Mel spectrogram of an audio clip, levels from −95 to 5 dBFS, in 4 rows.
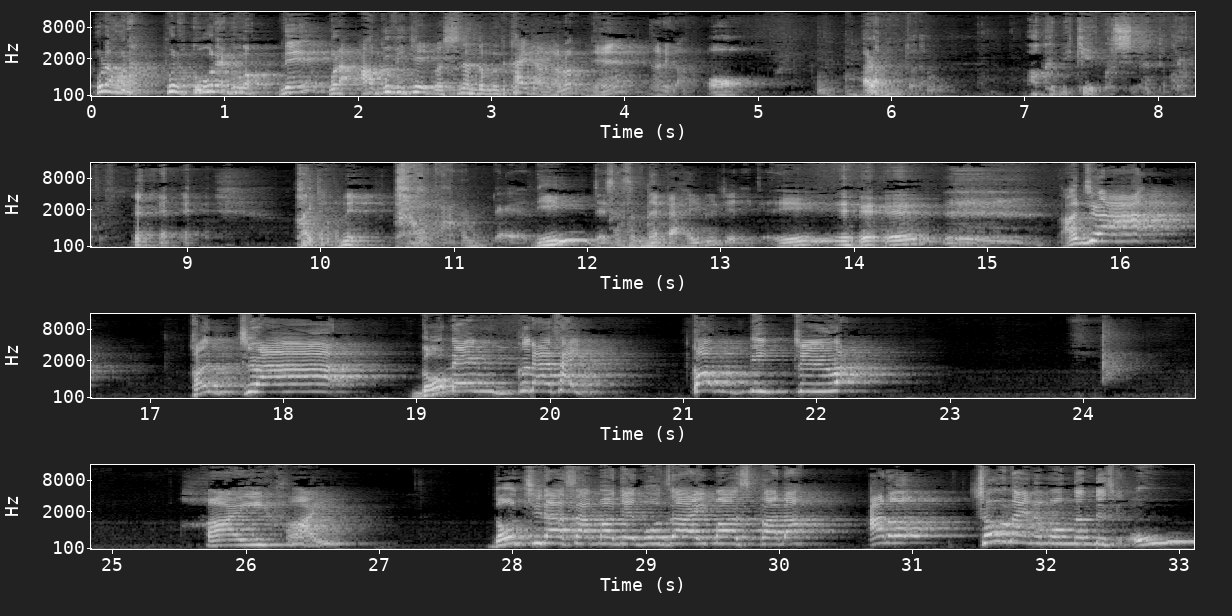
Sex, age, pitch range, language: male, 40-59, 235-325 Hz, Japanese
